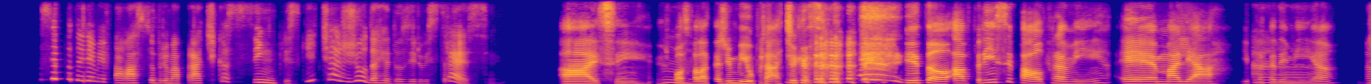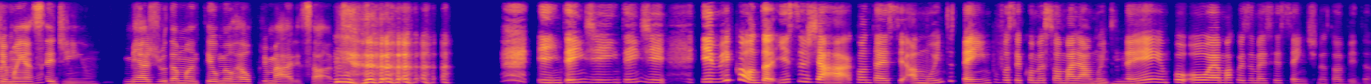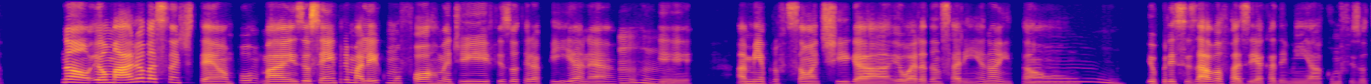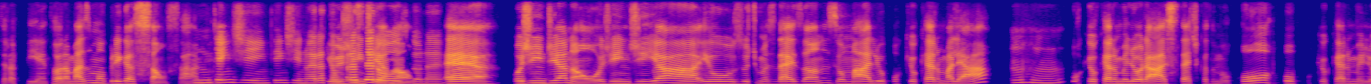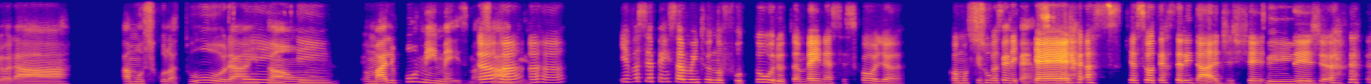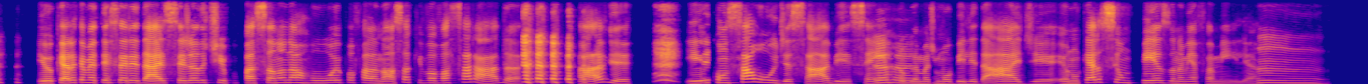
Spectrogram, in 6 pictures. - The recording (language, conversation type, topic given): Portuguese, podcast, Qual é uma prática simples que ajuda você a reduzir o estresse?
- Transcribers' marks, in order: laugh; laugh; laugh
